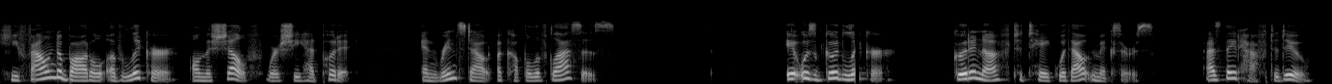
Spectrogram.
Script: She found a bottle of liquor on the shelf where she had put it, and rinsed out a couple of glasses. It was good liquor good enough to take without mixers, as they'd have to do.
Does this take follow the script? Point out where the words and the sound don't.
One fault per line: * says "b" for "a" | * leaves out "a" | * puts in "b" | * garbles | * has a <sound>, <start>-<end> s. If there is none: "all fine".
* says "He" for "She"
* has a dropout, 8.5-8.6 s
